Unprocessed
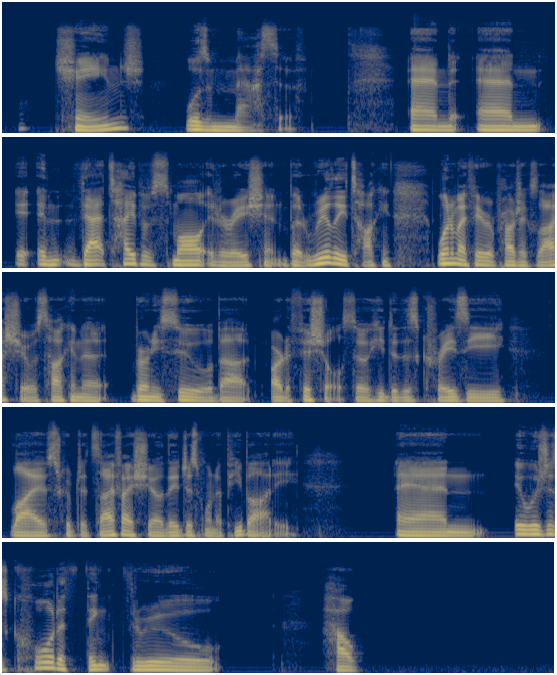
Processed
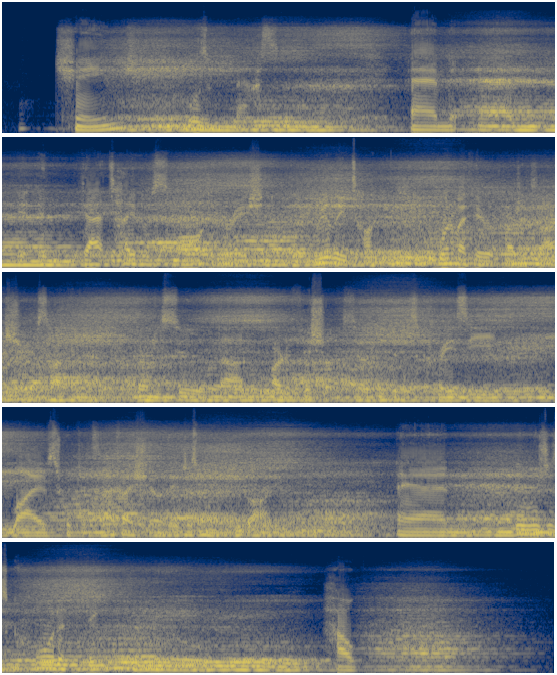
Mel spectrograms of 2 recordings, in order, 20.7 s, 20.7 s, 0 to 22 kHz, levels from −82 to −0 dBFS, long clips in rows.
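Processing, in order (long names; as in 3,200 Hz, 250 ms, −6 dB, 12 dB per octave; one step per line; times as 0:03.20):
low-shelf EQ 180 Hz −7.5 dB
in parallel at −6.5 dB: sine wavefolder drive 9 dB, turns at −6.5 dBFS
on the sum: slow-attack reverb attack 690 ms, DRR −2.5 dB
level −1 dB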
